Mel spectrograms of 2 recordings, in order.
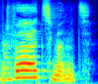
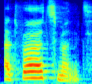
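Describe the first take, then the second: First: It is said with a British accent. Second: The same.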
